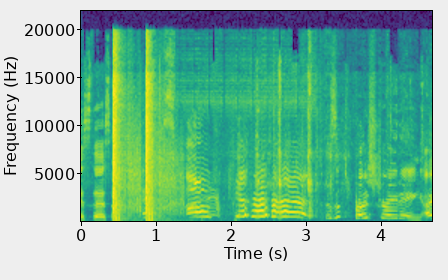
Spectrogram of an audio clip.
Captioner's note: gunshots firing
